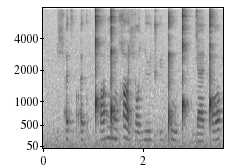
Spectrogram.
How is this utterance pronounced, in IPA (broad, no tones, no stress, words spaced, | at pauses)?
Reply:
çɑ̰ə̯t͡sʼɑ̰ə̯ɡɔ̰ ǃʰɑ ŋ͡ǃũ χɑçɔ ʎʉt͡ʃʼy ǃuǃʰæ̰ ɟæǃɔ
